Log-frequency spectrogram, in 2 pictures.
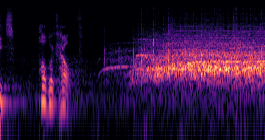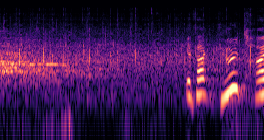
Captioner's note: applause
